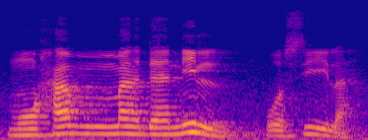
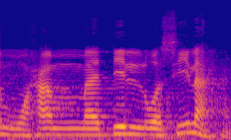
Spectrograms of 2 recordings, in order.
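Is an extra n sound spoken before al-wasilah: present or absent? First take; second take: present; absent. First: An added n sound links the two words. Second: No added n sound links the two words. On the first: "ditambah nun kecil" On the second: "Dia tak boleh baca Muhammadil wasilah"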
